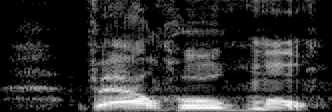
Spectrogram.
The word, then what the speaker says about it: Valemo: background of this product Volo pronounced Valu Mo motorized zone valves have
